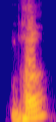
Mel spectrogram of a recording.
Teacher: होठों के आपस में टकराने से जो ध्वनि उत्पन्न होती है, उसे हम ओष्ठक ध्वनियां कहते हैं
